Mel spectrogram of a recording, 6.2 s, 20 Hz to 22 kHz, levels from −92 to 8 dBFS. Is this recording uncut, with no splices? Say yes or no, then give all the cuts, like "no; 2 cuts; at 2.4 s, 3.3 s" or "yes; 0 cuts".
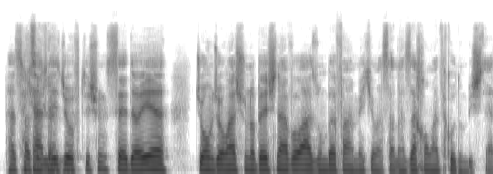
yes; 0 cuts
